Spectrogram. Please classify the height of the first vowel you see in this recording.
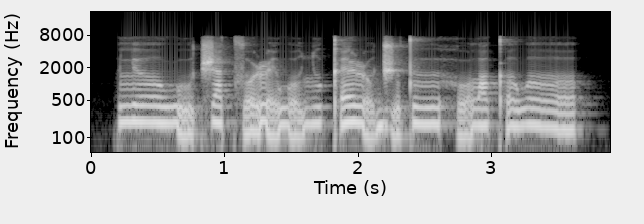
mid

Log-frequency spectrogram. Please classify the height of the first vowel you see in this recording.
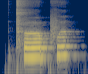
mid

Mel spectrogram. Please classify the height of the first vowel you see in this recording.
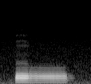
high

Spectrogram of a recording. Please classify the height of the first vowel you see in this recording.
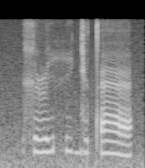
high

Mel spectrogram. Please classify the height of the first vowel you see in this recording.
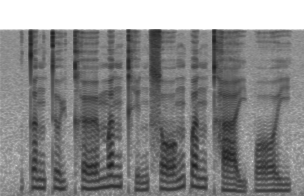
low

